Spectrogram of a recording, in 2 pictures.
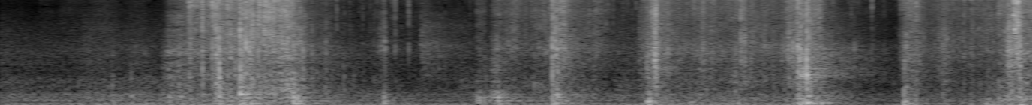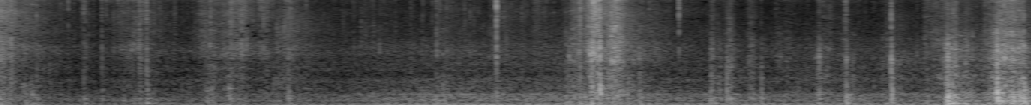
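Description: Clear plastic wrapping on a cardboard shipping box crinkling and rustling as the box is handled and pulled at, in irregular bursts.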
